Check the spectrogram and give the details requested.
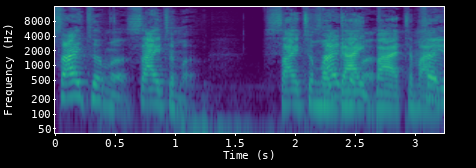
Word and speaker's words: Saitama: It's Saitama. Saitama guy by Tama. Say Saitama.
